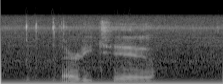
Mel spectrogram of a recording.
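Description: A few computer keyboard keystrokes as numbers are typed, with a brief stretch of voice in the middle.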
